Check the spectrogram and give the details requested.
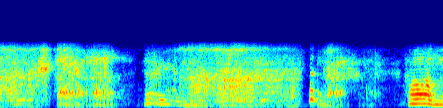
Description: snoring fat man laud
